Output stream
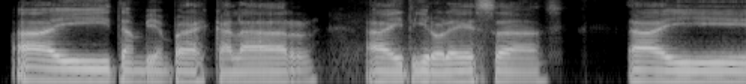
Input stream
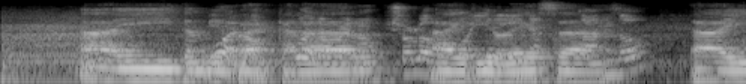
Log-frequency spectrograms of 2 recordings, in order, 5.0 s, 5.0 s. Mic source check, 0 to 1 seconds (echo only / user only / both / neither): echo only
